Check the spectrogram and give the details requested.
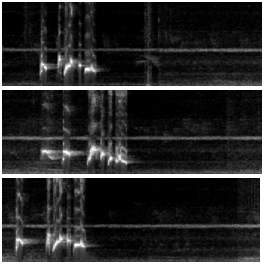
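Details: Decoy red-whiskered bulbul singing to draw in wild birds: three chattering phrases of quick whistled notes about three seconds apart, a single click between them, over a steady high whine.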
